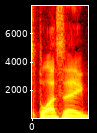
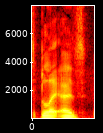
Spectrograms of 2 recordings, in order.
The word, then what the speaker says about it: Blaise: I want to say it's Blase, but it's Blaise, B-L-A-I-S-E, Pascal.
